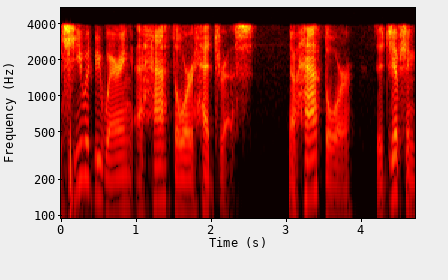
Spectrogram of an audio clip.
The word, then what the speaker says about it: Hathor: But her name is Hathor. Ha-Thor. You know, you can find our words like author also containing the god Thor. Let me think here. Oh, yes. Canaan. It's spelled C-A-N-A-A-N.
